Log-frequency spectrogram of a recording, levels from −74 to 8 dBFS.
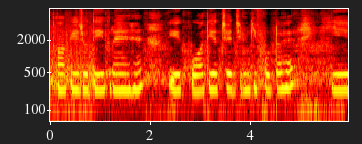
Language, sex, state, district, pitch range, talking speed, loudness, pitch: Hindi, female, Rajasthan, Bikaner, 235-250 Hz, 140 wpm, -18 LUFS, 240 Hz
